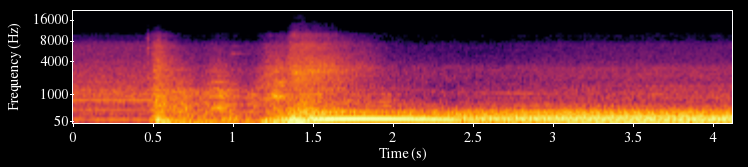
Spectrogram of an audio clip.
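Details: 1986 Mazda RX7 FC with LM7 5.3L LS swap, tuned OEM PCM, after wiring harness tidy-up: cranks briefly, catches at once, blips cleanly and settles into steady, even deep idle; healthy start.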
